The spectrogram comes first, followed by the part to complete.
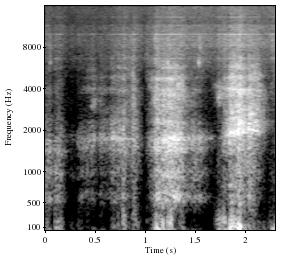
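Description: A woman's faint breathing under exertion during a dumbbell squat, two short breaths between counts.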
